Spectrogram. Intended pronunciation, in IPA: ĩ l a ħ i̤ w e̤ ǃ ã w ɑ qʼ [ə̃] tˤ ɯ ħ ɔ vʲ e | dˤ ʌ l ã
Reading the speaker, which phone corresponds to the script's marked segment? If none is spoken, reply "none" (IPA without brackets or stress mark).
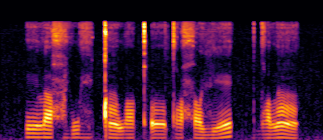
ɑ̃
